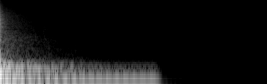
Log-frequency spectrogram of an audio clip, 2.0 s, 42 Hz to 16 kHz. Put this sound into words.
Kick Of God Wet 024
set, pack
